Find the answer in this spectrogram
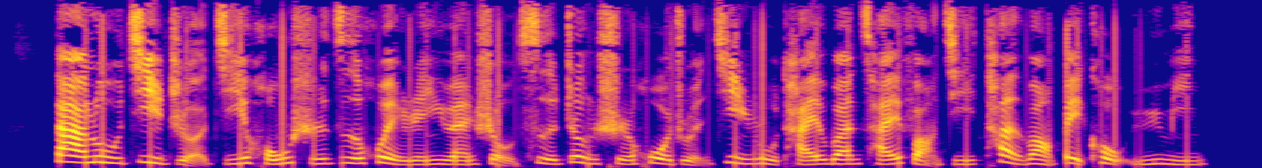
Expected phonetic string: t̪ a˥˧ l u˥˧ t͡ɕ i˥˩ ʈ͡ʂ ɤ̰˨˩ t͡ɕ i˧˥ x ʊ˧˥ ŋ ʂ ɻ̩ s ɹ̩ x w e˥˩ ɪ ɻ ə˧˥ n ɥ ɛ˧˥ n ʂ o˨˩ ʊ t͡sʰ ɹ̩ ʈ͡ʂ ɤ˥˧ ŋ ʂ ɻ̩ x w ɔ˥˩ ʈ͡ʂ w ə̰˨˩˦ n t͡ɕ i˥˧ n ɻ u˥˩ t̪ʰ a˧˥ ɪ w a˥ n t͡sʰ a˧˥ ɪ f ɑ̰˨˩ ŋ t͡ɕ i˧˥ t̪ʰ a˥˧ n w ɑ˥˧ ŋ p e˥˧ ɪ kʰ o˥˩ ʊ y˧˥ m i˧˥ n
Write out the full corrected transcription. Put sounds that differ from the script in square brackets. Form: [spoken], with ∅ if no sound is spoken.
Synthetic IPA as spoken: t̪ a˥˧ l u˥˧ t͡ɕ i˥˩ ʈ͡ʂ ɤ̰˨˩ t͡ɕ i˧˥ x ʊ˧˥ ŋ ʂ ɻ̩ [t͡s] ɹ̩ x w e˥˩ ɪ ɻ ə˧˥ n ɥ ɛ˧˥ n ʂ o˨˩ ʊ t͡sʰ ɹ̩ ʈ͡ʂ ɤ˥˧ ŋ ʂ ɻ̩ x w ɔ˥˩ ʈ͡ʂ w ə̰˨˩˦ n t͡ɕ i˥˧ n ɻ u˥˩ t̪ʰ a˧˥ ɪ w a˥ n t͡sʰ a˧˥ ɪ f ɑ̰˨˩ ŋ t͡ɕ i˧˥ t̪ʰ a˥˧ n w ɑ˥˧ ŋ p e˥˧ ɪ kʰ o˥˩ ʊ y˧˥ m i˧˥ n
